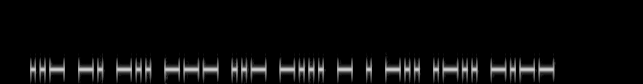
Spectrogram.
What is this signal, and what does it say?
Morse code, heard as a keyed tone, about 25 wpm, 700 Hz. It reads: UNDOUBTEDLY
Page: morse-code-ninja-practice-25wpm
